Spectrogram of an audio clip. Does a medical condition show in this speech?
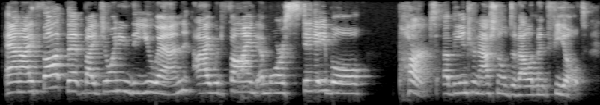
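No.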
